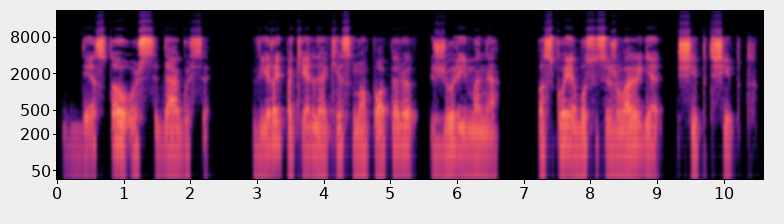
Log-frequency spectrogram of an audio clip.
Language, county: Lithuanian, Klaipėda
